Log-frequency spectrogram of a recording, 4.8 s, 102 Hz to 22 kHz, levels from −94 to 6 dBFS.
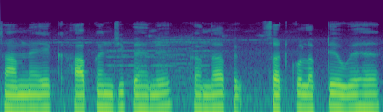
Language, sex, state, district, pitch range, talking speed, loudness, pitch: Hindi, male, Jharkhand, Ranchi, 120-125 Hz, 150 wpm, -19 LUFS, 120 Hz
